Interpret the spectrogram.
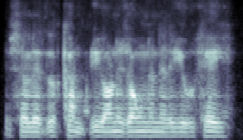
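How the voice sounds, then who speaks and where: Rambling Welsh livestreamer, low voice. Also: male voice, monotone, a little fast, fairly bright tone. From Wales. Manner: rambling, musing aloud to viewers. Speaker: livestream host. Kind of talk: casual livestream chat.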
